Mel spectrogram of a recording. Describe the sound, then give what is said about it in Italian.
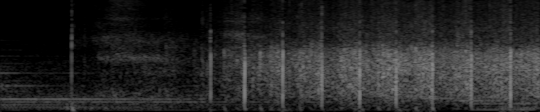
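An audience at a festival breaks into applause, the clapping starting sparse with a few sharp claps and swelling into a dense, steady wash of many hands by the end. “Applauso.”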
